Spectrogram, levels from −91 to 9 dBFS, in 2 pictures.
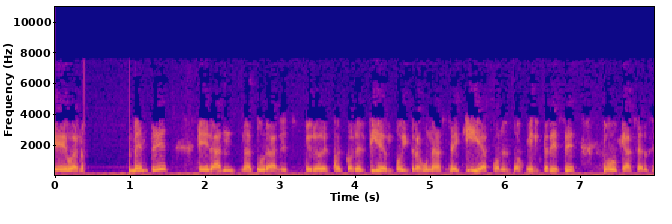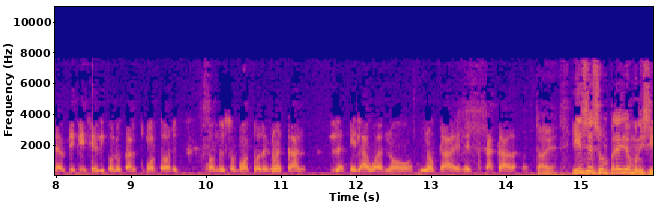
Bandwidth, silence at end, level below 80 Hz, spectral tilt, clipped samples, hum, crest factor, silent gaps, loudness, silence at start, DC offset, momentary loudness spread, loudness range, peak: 8 kHz; 0 s; -36 dBFS; -6 dB/octave; under 0.1%; none; 16 dB; none; -20 LUFS; 0 s; under 0.1%; 8 LU; 2 LU; -4 dBFS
